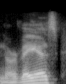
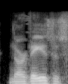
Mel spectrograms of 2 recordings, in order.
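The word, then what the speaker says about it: Narváez: I think it's how you say it, Narvaez.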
